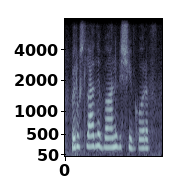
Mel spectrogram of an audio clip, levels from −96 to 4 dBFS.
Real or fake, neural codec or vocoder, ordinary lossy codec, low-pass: fake; codec, 16 kHz in and 24 kHz out, 0.6 kbps, FocalCodec, streaming, 4096 codes; Opus, 32 kbps; 7.2 kHz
